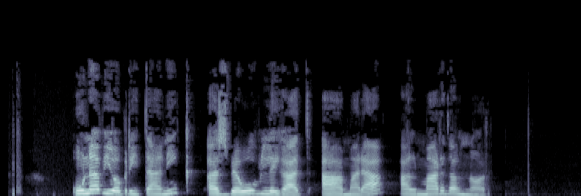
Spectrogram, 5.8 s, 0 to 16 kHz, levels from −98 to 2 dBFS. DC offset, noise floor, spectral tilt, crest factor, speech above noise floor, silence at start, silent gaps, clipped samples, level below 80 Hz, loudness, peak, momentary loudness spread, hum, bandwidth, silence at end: under 0.1%; -83 dBFS; -4.5 dB/octave; 18 dB; 62 dB; 0.15 s; none; under 0.1%; -78 dBFS; -21 LUFS; -4 dBFS; 12 LU; none; 11.5 kHz; 0.95 s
